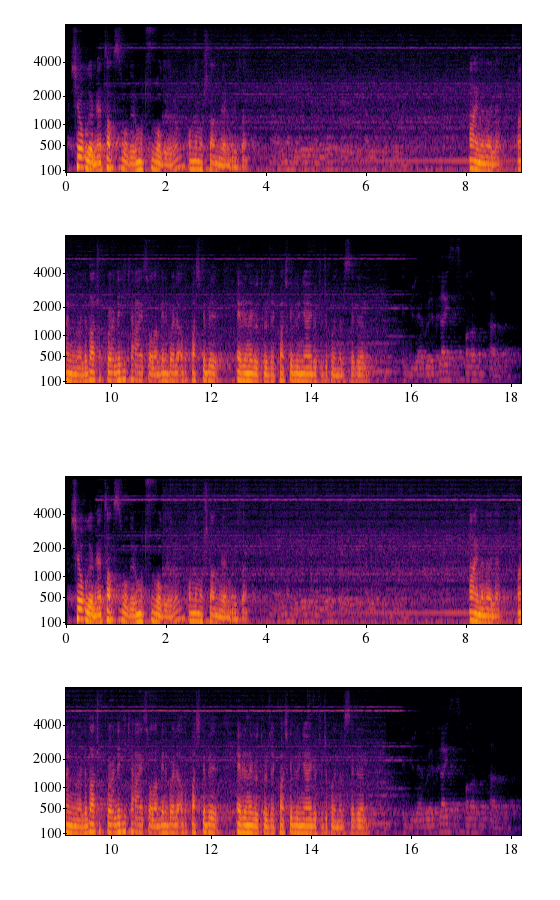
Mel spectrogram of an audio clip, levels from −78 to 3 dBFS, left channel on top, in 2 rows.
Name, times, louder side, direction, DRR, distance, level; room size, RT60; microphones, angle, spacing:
voice 1, 0.0-3.6 8.0-8.7 9.0-15.2, right 1 dB, 15° right, 10 dB, 0.4 m, -20 dB
sound 1, 0.6-15.8, right 7 dB, 90° right, 3.8 m, -45 dB
Engine, 1.9-15.5, right 1 dB, 35° right, 3.1 m, -40 dB
voice 2, 4.0-7.1 15.8-17.9, left 1 dB, 10° left, 3 dB, 2.2 m, -38 dB
29.0 x 16.0 x 8.5 m, 2.7 s
head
